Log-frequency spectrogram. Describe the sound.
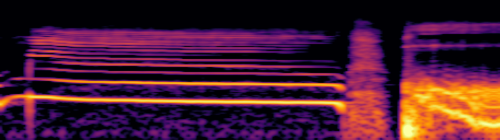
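A person's voice imitates a cat with one long, drawn-out, steady meow, loud, followed by a short breathy burst and the start of another vocal sound.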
